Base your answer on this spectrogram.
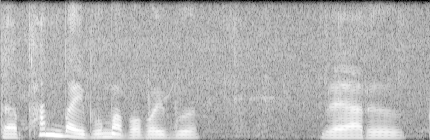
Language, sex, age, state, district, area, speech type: Bodo, female, 60+, Assam, Udalguri, rural, spontaneous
